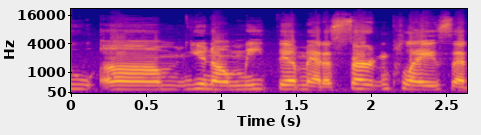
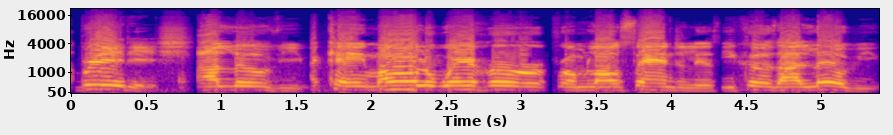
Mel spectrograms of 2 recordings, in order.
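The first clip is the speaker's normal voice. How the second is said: lower, earnest mock-romantic voice; Lorenzo's love speech; 6 semitones lower than usual. Boyfriend declaring love to British in Paris, mock-earnest and low. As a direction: ham up a sappy proposal. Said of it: "he gotta start with his speech".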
